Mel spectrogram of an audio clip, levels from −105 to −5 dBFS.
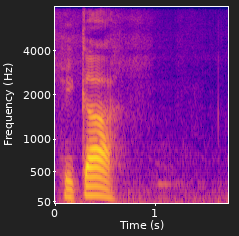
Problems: constant background noise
